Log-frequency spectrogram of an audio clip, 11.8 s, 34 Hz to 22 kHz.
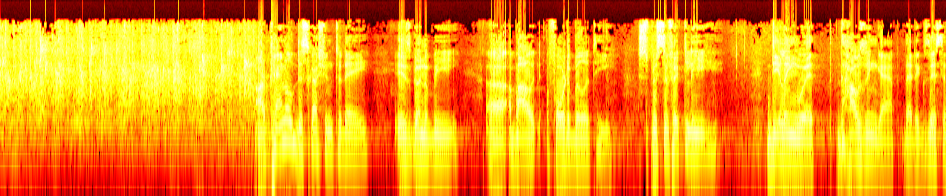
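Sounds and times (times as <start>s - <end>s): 
room full of people applauding: 0.0s - 3.5s
speech: 3.2s - 11.8s.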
